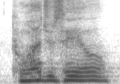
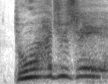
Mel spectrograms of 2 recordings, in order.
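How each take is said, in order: First: It is said in a small, quiet voice. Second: It is shouted in a loud voice. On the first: The speaker calls it wrong. "작은 소리로 말하지 않습니다. ... 이렇게 하지 않죠" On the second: The speaker calls it right. "큰 소리를 외칩니다"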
